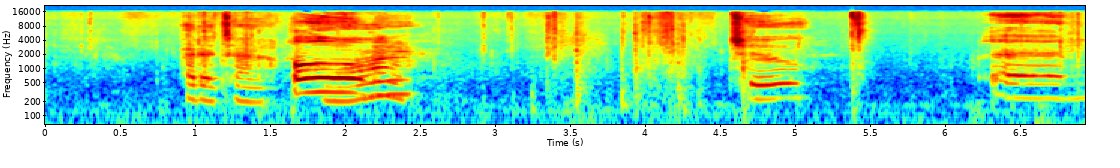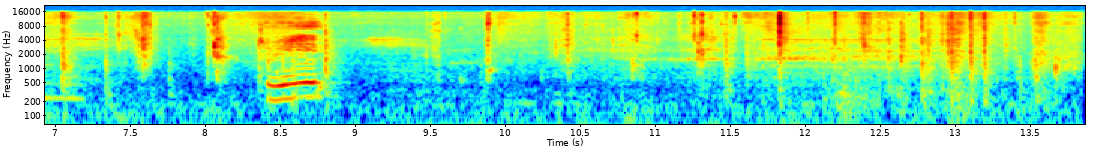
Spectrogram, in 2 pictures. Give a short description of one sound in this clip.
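Trading cards shuffle and slap onto a wooden floor.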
